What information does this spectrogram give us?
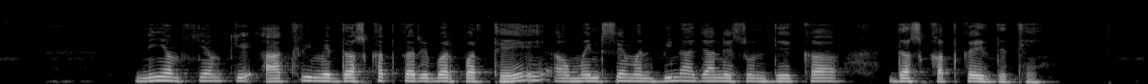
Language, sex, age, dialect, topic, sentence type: Chhattisgarhi, male, 46-50, Northern/Bhandar, banking, statement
